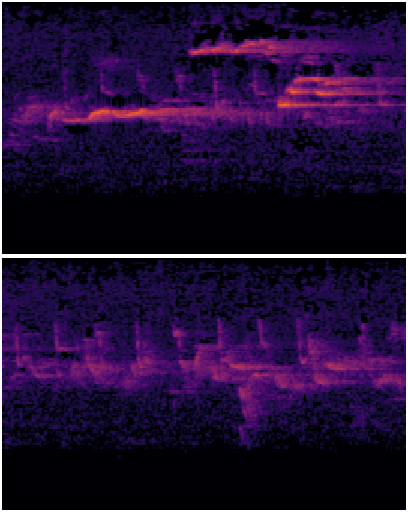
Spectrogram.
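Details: Several thin, high whistles from White-faced whistling ducks, long drawn-out notes overlapping early on, then shorter repeated whistles fading in loudness toward the end.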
